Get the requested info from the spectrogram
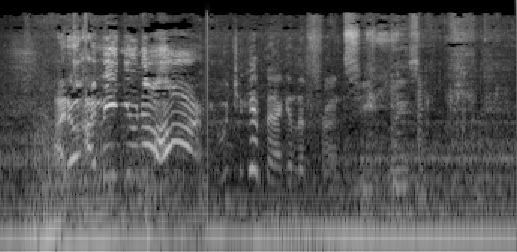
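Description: Ranch utility vehicle's engine running with a steady low drone as it drives. A person's voice calls out in rising and falling cries about half a second in, lasting just over a second.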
